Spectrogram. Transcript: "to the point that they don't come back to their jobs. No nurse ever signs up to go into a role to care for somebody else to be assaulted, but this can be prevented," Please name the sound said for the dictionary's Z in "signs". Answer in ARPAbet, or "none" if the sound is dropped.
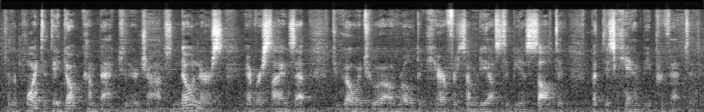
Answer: Z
